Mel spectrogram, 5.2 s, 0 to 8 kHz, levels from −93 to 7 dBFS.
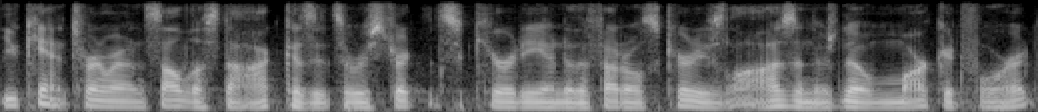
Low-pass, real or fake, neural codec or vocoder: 7.2 kHz; real; none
